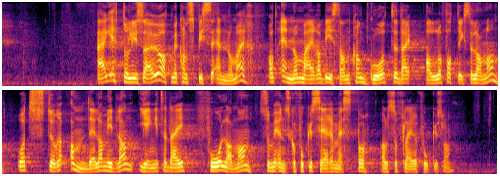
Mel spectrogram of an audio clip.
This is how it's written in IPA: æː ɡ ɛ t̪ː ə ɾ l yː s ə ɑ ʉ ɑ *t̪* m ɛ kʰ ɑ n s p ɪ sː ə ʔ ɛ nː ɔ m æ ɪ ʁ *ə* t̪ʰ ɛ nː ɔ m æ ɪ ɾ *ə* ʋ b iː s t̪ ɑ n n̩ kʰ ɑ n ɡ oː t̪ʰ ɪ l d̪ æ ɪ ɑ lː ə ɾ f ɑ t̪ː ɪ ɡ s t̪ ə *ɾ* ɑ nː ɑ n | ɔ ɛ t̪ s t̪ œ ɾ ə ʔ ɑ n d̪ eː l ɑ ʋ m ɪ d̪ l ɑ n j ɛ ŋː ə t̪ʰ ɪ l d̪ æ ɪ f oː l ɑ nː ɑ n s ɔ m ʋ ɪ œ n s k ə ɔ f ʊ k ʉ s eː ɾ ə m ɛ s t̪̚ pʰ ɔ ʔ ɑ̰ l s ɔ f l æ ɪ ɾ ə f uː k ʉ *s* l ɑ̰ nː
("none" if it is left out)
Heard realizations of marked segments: t̪, ɑ, ɑ, l, s

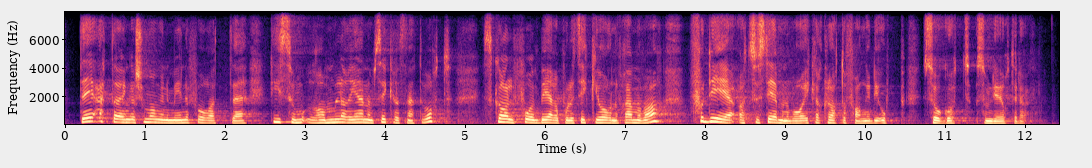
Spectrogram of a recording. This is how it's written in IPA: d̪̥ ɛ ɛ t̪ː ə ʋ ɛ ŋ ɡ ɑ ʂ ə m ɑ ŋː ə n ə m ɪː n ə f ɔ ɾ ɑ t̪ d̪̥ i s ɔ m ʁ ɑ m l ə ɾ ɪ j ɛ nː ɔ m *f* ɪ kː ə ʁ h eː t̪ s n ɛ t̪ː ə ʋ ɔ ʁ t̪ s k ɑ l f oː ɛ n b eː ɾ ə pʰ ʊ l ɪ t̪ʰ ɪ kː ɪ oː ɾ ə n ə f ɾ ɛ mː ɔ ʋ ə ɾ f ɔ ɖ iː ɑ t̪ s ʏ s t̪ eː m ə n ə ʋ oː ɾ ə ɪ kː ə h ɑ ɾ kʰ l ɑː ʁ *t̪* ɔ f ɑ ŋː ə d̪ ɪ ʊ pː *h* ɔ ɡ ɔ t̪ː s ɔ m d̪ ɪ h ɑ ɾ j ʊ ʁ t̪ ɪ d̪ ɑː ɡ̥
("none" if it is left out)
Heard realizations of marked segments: s, t̪, s

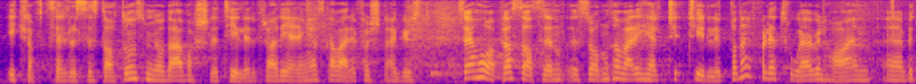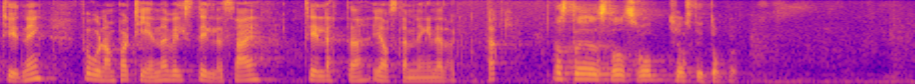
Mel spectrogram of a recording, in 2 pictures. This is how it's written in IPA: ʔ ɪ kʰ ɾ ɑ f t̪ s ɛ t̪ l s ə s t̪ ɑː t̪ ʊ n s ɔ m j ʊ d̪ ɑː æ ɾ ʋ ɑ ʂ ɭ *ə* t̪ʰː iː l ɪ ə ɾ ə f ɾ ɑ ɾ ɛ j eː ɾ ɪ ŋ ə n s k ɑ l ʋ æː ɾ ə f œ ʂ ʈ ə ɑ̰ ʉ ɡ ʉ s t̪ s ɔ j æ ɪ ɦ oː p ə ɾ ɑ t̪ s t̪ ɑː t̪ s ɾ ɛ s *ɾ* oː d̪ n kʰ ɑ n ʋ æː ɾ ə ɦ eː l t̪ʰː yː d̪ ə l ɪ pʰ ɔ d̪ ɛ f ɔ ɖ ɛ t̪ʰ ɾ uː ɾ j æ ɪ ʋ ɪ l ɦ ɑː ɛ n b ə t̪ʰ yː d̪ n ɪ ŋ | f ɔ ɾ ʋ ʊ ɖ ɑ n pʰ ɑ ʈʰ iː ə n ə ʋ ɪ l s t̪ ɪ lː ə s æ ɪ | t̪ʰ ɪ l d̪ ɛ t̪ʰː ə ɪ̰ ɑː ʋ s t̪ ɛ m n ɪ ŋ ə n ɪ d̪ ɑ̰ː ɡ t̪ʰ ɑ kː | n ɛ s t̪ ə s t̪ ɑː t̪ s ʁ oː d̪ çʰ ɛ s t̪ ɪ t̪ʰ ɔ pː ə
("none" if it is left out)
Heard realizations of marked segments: ə, ɾ

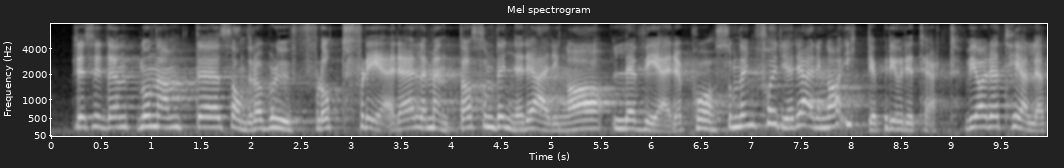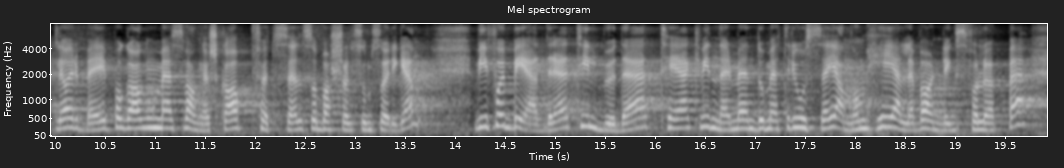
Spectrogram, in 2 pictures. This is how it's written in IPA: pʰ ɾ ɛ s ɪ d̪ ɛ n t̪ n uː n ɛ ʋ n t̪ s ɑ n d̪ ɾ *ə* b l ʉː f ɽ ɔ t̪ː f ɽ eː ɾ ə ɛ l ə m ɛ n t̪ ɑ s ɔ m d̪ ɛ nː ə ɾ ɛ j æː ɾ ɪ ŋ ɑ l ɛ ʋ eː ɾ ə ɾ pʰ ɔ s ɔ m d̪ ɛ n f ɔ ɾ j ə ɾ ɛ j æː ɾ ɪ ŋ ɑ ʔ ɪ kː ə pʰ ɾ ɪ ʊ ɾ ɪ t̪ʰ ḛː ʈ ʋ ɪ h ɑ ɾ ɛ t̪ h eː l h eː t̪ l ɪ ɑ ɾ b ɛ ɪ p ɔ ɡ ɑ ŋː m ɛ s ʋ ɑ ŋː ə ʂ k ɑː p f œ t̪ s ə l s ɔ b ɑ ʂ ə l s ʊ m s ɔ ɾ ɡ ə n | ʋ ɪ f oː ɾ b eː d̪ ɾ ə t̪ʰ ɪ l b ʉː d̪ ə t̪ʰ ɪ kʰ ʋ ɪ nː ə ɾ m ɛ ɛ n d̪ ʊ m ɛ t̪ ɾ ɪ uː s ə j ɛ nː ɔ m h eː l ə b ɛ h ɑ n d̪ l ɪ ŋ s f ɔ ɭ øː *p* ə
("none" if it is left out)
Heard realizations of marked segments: ɑ, p

